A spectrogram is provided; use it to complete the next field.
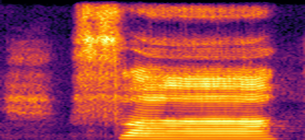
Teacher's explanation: فا کو جب ہم ادا کر رہے ہیں تو اوپر کے جو دانت ہیں وہ نیچے والے ہونٹ کے تری والے حصے میں لگ رہے ہیں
